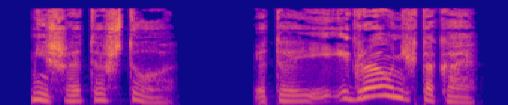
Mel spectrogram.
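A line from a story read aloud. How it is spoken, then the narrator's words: Bewildered mother. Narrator (Russian): растерянным голосом говорит мама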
